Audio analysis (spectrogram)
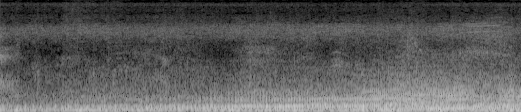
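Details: Steady low traffic rumble and outdoor hiss with no clear animal calls.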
